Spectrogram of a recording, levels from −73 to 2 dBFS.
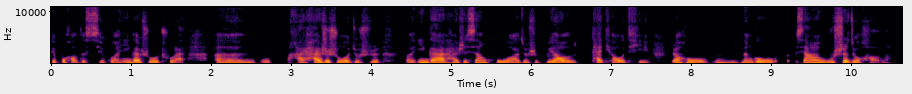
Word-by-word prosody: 些 - - 0
不 230 - -1
好 225 - -2
的 165 +1 -6
习 165 - -7
惯， 175 -1 -6
应 215 - 0
该 215 0 +7
说 230 +2 0
出 - - -5
来？ - - -4 0.3
嗯， 175 -4 -2 0.4
还 - - -4
还 - - +4
是 260 +2 +4
说 210 -2 +1
就 210 - -3
是， 175 -2 -5 0.3
呃， 180 +1 -5
应 215 +1 +3
该， 225 +1 +6
还 205 -2 -1
是 220 - -3
相 220 +1 0
互 225 -1 -1
啊， 160 -5 0
就 200 - -5
是 185 -3 -7
不 175 +1 -10
要 240 -9 +5 0.2
太 - - +2
挑 200 0 -1
剔， 175 -1 -10 0.2
然 180 +2 +3
后， 195 -4 +1
嗯， 180 -2 -4
能 185 +1 -2
够 200 -6 +2 0.2
相 225 +1 +1
安 240 -2 +4
无 190 +3 0
事 285 +7 +4
就 - - +2
好 - - -8
了？ - - -18
200 Hz, 255 characters per minute, -23 LUFS, 180-220 Hz, 0.4 s, 该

